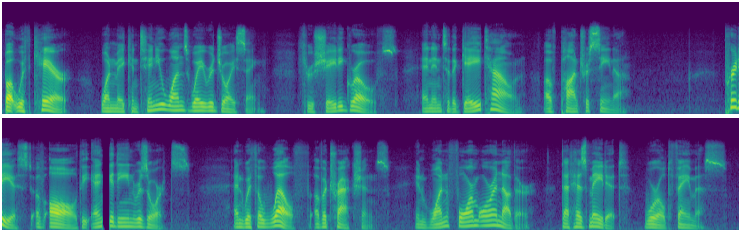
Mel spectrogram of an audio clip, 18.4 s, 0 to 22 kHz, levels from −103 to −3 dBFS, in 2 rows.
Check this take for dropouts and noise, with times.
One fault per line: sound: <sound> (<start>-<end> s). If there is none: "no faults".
sound: dropout (10.5-10.6 s)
